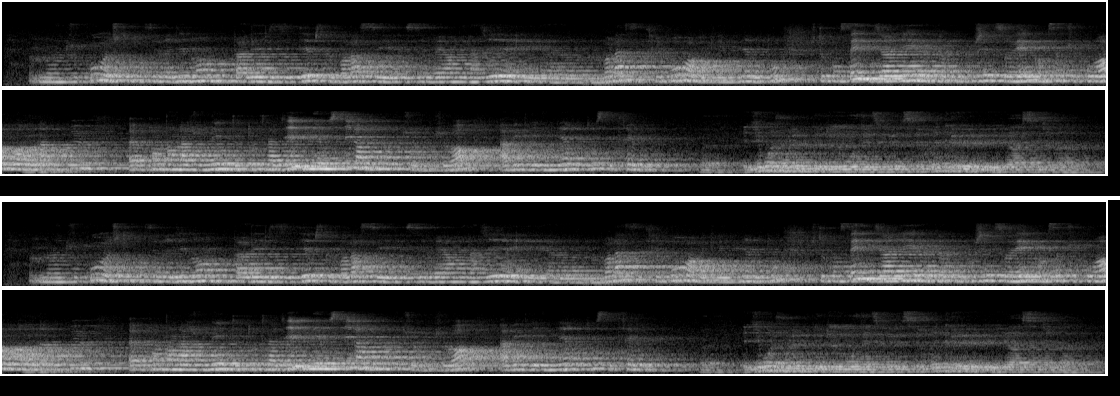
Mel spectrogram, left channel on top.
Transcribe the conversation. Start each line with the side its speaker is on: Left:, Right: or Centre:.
Left: Mais du coup, euh, je te conseillerais vivement d'aller visiter parce que voilà, c'est c'est réaménagé et euh, voilà, c'est très beau avec les lumières et tout. Je te conseille d'y aller euh, vers le coucher de soleil, comme ça tu pourras voir
Right: Ouais,
Left: la vue euh, pendant la journée de toute la ville, mais aussi la vue nocturne, tu vois, avec les lumières et tout, c'est très beau.
Right: ouais. Et dis-moi, je voulais te, te demander, est-ce que c'est vrai qu'il y a, c'est-à-dire, euh,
